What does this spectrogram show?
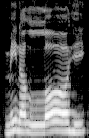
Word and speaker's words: মিনাল্লাহি: মিনাল্লাহি, আল্লাহ শব্দের আগে জবর থাকায় ল উচ্চারণ হবে।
